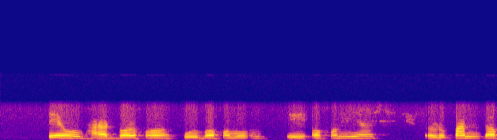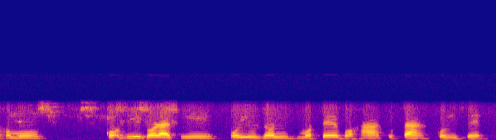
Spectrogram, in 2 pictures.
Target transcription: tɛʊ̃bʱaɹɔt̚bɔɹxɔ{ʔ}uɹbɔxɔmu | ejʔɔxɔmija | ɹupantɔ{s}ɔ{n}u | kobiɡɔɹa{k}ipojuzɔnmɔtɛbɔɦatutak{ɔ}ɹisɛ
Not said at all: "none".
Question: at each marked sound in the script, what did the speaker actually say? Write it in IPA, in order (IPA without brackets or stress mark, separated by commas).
p, x, m, k, o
